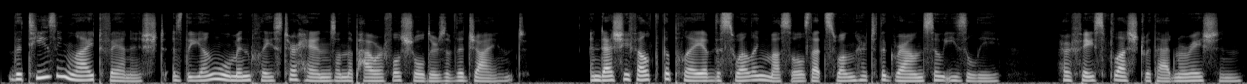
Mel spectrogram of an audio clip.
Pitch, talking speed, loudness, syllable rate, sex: 180 Hz, 195 wpm, -19 LUFS, 5.1 syllables/s, female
